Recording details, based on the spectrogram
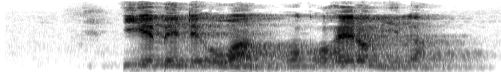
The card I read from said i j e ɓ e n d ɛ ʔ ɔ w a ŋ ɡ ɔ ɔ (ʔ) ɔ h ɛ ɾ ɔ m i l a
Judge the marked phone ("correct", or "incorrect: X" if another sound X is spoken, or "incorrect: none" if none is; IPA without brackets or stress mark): incorrect: k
